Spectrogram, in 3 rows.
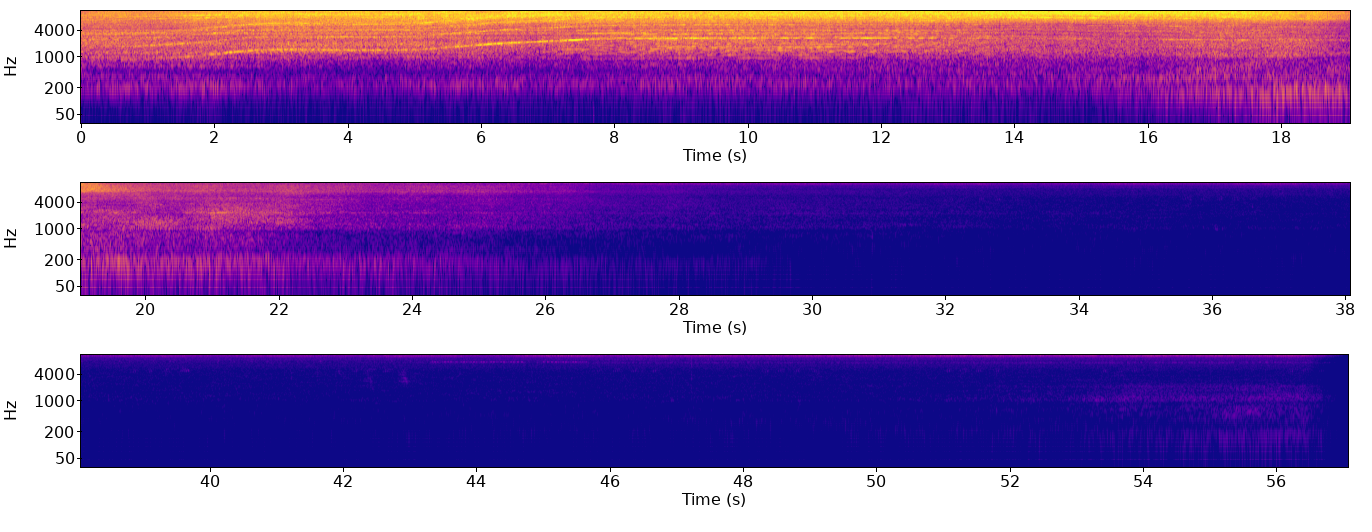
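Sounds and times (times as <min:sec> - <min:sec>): jet engines whine at take-off: 0:00.0 - 0:30.0, 0:49.5 - 0:57.0.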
